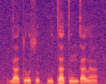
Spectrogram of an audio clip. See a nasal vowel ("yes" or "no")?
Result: yes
